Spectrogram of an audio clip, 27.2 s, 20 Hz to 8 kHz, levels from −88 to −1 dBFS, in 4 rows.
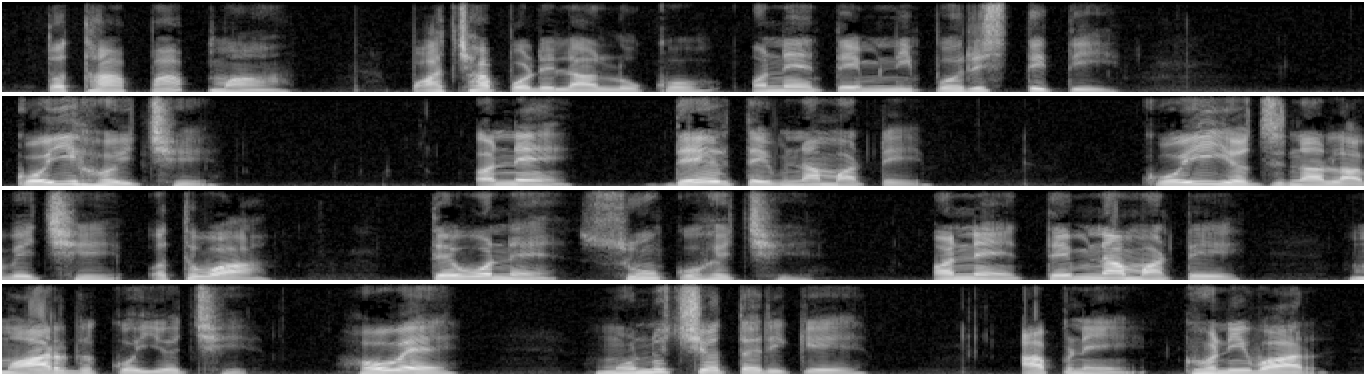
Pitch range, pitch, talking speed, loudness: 140-180 Hz, 160 Hz, 75 wpm, -19 LUFS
